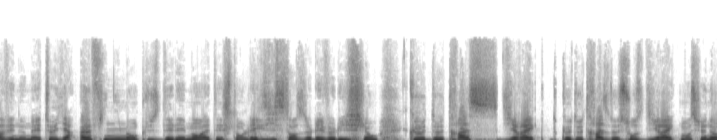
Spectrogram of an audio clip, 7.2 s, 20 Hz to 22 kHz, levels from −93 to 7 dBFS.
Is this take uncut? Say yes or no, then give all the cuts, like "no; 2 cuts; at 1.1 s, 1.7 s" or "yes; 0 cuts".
no; 1 cut; at 5.0 s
